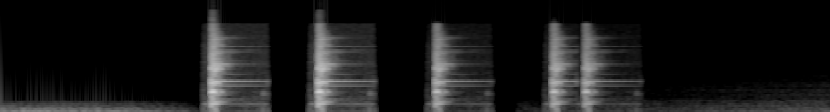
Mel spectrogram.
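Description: Five metallic clangs, each ringing briefly and then cut off short, the last two close together: a cartoon sound effect of a thrown hand grenade bouncing before it lands.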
